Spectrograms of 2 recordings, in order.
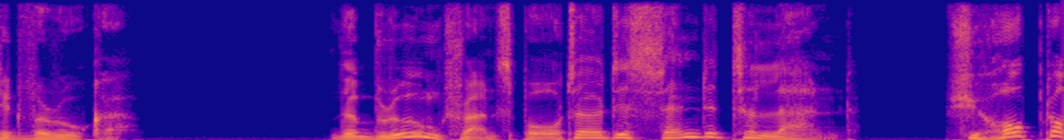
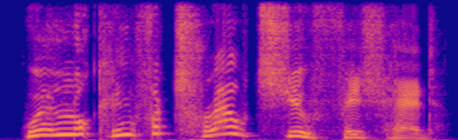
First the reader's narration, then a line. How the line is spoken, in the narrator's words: snapped the witch, who couldn't think of anything better to say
